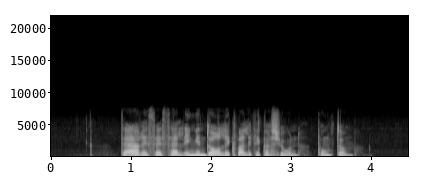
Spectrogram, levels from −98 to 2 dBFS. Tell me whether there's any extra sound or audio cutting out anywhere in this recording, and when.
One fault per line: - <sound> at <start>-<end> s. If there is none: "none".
none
